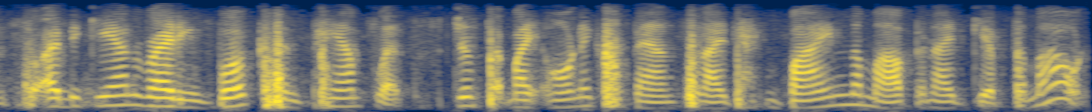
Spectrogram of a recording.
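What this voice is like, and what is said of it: Very fast speech, New York. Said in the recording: “I'm from New York, so I'm talking so fast.”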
